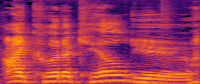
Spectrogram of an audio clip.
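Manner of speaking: mocking, exaggerated, hammy overacted delivery. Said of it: "way overacting that".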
